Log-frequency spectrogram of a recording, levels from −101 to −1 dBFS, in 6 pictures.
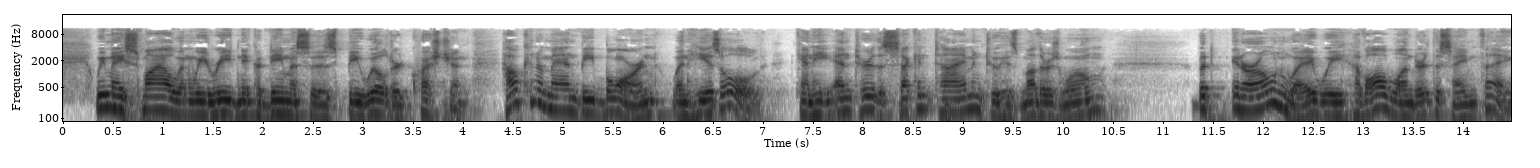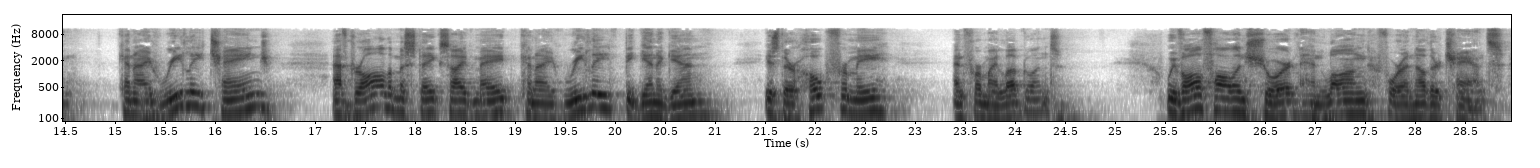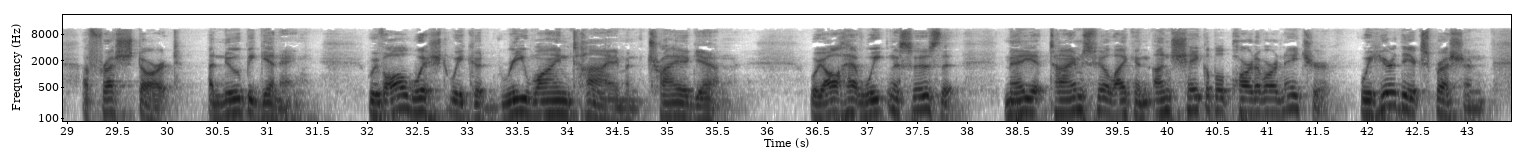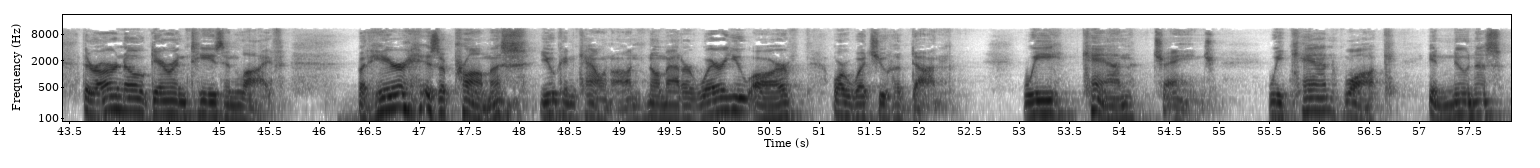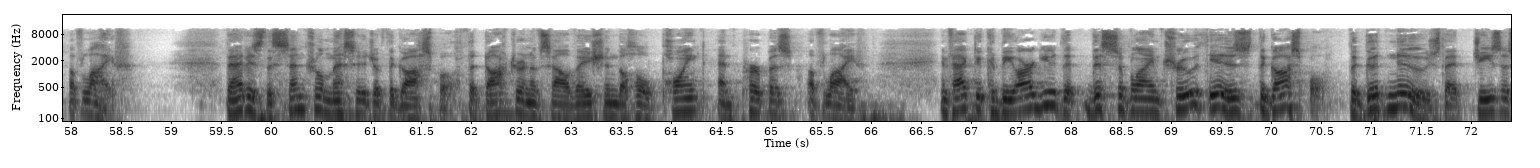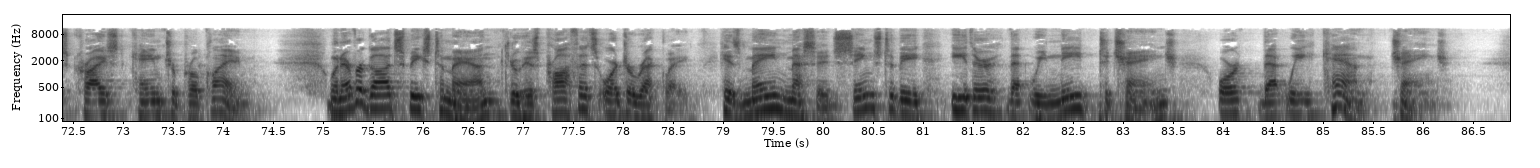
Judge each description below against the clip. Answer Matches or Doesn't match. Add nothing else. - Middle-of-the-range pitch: Doesn't match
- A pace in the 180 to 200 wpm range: Doesn't match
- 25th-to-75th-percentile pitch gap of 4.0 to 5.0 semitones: Matches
